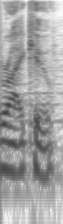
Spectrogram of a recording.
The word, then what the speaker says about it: Raikou: It's definitely Raikou. It's K-O-U. If you don't pronounce K-O-U, what do you pronounce?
